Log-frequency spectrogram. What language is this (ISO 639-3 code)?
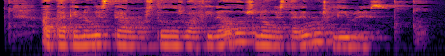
glg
